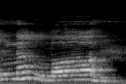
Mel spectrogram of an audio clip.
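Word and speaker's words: إن الله: যেমন ইন্নাল্লাহা। আল্লাহ শব্দের আগে জবর রয়েছে। এ আল্লাহ শব্দের লামকে মোটা করে উচ্চারণ করতে হবে। ইন্নাল্লাহা। এটা লা হবে না। এটা হবে ইন্নাল্লাহা।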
